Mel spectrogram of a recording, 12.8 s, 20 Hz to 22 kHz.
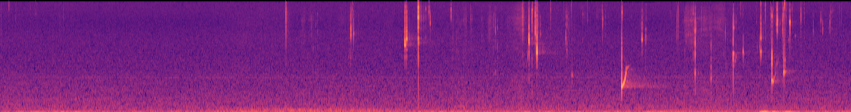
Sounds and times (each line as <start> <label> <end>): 6.1 water drops 12.4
